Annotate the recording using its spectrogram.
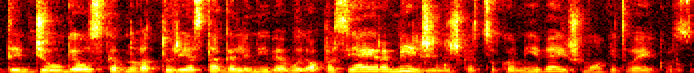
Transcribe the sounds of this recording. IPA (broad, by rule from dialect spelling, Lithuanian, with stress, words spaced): tɐɪp ˈd͡ʒʲɛʊˌɡʲɛʊs kɐt nʊ ˈʋɐ tʊˈrʲeːs tɑː ɡɐlʲɪˈmʲiːbʲɛ buːtʲ oː pɐs ˈjæː iːˈrɐ ˈmʲiːlʲʒʲɪnʲɪʃkɐ ɐtsɐkoːˈmʲiːbʲɛ ɪʃˈmuɔkʲiːtʲ ˈʋɐɪkʊs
